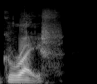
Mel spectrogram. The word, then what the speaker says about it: Greif: Oh gosh, I think it's pronounced Greif. – Greif. – I think it's pronounced Greif, but it looks like grief, and it's so on point for the Jackets to name a sponsor.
